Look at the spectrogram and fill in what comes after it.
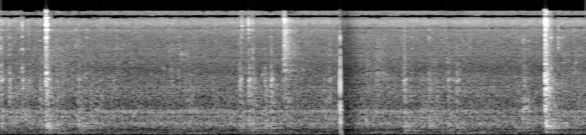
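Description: A few short, sharp clicks and knocks, like parts or tools being handled, over a steady background hum with a faint constant tone. The loudest click comes near the end.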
